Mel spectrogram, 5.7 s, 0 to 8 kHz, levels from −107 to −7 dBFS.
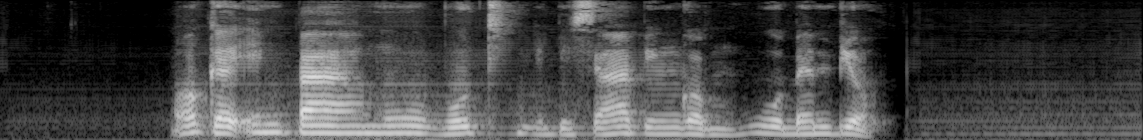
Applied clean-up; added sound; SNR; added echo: neural separator model SepFormer DNS4.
